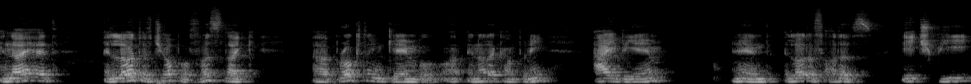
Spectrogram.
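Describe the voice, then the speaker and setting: At a fairly slow pace, a man with an Austrian accent and a fairly high pitch speaks with fairly even intonation, long and frequent pauses, and audible room echo. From Austria, Vienna. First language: German. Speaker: former corporate sales executive. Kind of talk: interview. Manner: halting, with frequent repetitions.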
